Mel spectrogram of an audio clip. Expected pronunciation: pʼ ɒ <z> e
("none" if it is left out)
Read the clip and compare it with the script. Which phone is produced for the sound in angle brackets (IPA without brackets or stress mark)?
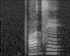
d͡z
